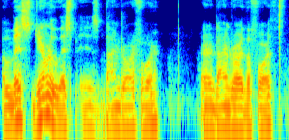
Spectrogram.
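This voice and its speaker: A man with a very deep, low voice talks loosely on a live stream, answering his viewers as their messages come in. He rambles, swears freely and keeps restarting his sentences with "like" and "I mean". He was born in Italy and raised in New York. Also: fairly even intonation, a little slow, darkish tone. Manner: rambling and profane, with many "like" and "I mean" fillers and restarts. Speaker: livestreamer chatting with viewers.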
